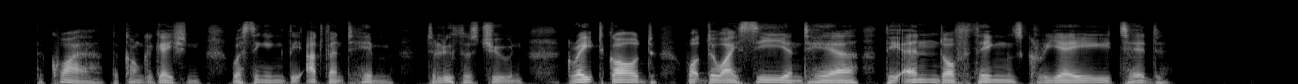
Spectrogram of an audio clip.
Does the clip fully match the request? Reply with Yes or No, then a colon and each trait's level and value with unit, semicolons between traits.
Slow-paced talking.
Yes: slow, 115 wpm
